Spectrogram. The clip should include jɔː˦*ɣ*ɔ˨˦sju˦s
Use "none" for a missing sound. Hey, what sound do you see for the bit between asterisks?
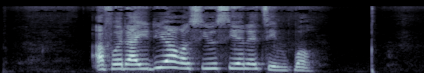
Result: ɣ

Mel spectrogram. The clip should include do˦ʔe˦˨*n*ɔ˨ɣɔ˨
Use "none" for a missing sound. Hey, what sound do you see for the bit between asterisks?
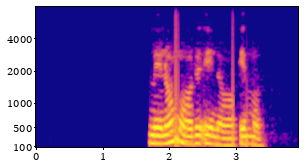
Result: n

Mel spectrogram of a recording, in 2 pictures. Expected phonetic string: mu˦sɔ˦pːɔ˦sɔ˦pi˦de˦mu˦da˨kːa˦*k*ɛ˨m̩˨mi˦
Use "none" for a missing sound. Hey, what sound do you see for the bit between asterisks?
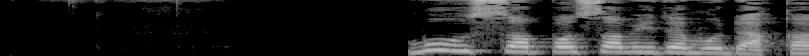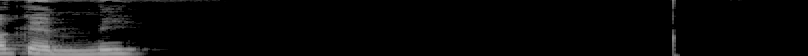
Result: k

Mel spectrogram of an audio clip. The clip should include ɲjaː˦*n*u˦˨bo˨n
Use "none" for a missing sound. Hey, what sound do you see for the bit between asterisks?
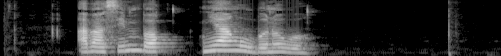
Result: ŋ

